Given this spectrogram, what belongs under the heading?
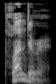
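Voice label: "plunderer", British English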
